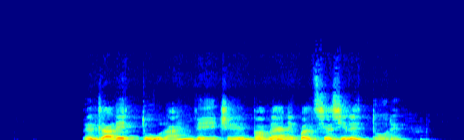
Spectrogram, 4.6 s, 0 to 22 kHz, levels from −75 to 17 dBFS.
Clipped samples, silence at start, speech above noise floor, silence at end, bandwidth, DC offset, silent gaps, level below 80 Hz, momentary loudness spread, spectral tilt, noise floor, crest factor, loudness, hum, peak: under 0.1%; 0.85 s; 57 dB; 0.6 s; 11 kHz; under 0.1%; none; -60 dBFS; 12 LU; -5.5 dB/octave; -75 dBFS; 16 dB; -18 LUFS; none; -2 dBFS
